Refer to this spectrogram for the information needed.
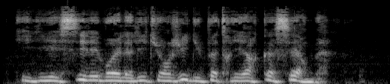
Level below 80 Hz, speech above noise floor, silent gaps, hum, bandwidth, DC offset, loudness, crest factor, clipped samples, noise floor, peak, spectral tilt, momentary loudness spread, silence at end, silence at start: -48 dBFS; 37 dB; none; none; 16.5 kHz; under 0.1%; -18 LUFS; 20 dB; under 0.1%; -56 dBFS; 0 dBFS; -4 dB/octave; 10 LU; 0.6 s; 0.15 s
